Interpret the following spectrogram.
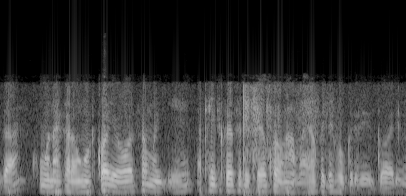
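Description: A person speaking continuously: speech from a radio news report.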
